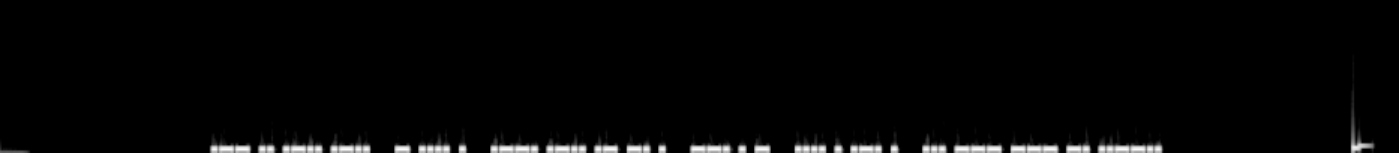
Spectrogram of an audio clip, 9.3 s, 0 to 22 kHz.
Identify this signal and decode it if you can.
Morse code, heard as a keyed tone, about 42 wpm, 700 Hz. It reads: WILL THE PLANE GET HERE SOON?
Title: Sentences from Top 1000 Words - Review Part 3 - 45wpm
